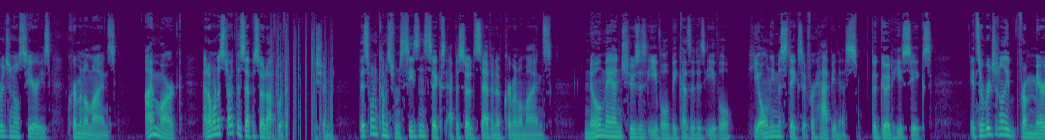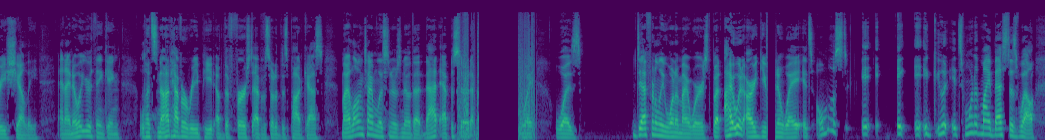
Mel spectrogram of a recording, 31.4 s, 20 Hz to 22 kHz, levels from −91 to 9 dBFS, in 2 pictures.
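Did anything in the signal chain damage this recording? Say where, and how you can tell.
Yes: intermittent contact in the analogue wiring at 4.06–4.99 s, 22.54–23.73 s and 27.17–27.33 s, before "a way it's almost". A loose plug or cable opens, silencing the speech for about 0.43, 0.60 and 0.12 s, with crackle at each break and faint hiss between.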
